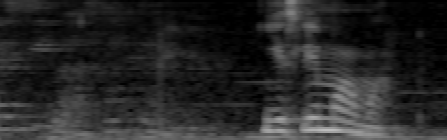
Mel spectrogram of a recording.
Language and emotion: Russian, neutral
